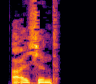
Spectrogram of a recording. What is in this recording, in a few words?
"eichend", german; adjectives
